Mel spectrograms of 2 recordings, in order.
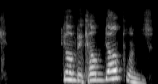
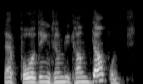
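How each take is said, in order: First: High, slow sing-song lament; drawn-out high mock wail over the rooster. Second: Said in the usual way. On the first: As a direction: stretch it out high like a mock dirge.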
